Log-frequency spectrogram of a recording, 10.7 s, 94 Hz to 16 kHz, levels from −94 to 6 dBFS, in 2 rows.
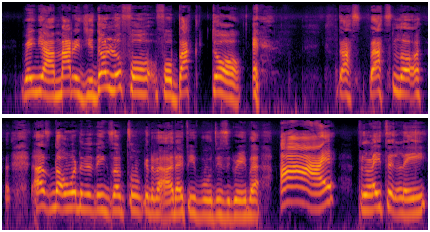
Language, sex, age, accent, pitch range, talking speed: English, female, 30-49, British, 195-265 Hz, 175 wpm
